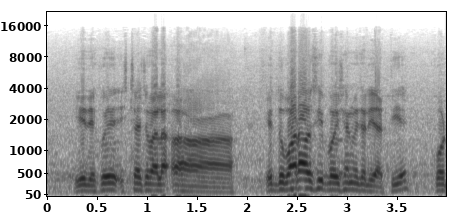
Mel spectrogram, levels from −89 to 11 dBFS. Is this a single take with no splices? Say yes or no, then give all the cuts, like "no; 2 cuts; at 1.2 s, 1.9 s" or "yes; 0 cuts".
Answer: yes; 0 cuts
